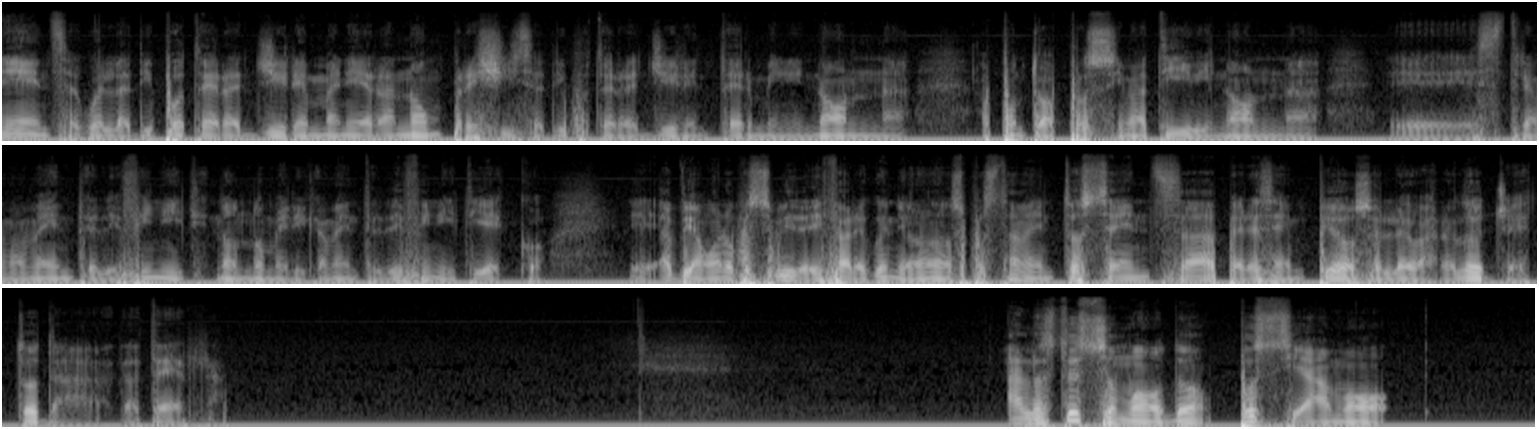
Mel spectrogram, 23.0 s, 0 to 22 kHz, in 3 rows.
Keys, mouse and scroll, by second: 19.3-20.2 middle drag.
